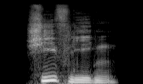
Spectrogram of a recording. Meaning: to be wrong
- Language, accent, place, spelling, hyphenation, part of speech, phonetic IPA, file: German, Germany, Berlin, schiefliegen, schief‧lie‧gen, verb, [ˈʃiːfˌliːɡn̩], De-schiefliegen.ogg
